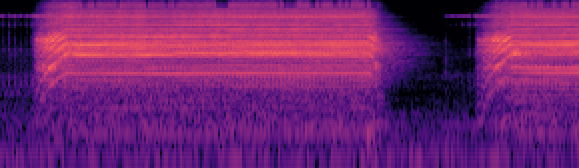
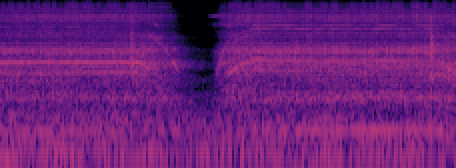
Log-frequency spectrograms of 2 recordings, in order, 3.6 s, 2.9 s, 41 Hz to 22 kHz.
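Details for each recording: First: Kabolite K961 excavator before the fix: a loud high-pitched squeal in repeating two-second bursts from the left track motor, while the right track is quiet. The squeal comes from binding under too much track tension. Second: Kabolite K961 excavator track motor, run with the track removed after a fix for loud squealing when turning. Light, steady, high-pitched hum with no squeal; sounds healthy, though the squeal previously returned once the track was refitted.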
